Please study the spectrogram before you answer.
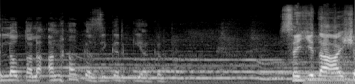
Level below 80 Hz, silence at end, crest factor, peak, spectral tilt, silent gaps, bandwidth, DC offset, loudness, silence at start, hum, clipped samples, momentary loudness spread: -40 dBFS; 0 s; 14 dB; 0 dBFS; -4 dB/octave; none; 18 kHz; under 0.1%; -16 LUFS; 0 s; none; under 0.1%; 14 LU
